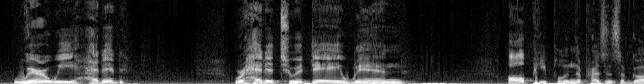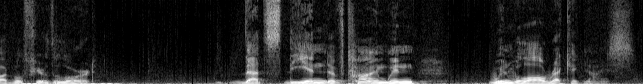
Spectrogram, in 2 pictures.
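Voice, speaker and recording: A man's voice: medium pitch, a little mellow, low-quality recording. A man preaching a sermon as pastor, earnest, often stumbling and repeating the first words of his sentences.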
